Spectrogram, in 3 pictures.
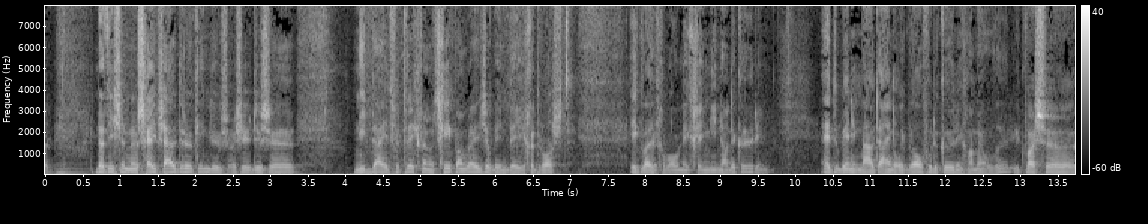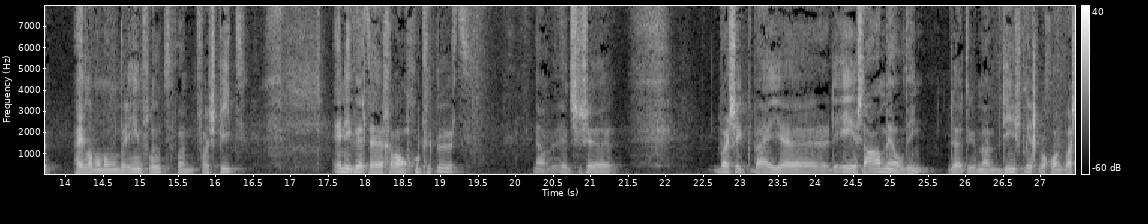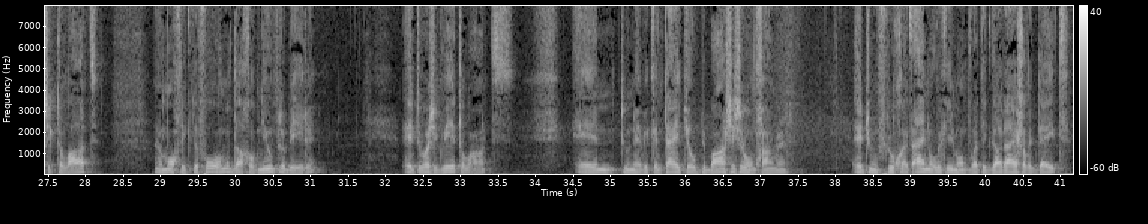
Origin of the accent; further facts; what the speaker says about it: Netherlands; als Nederlander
